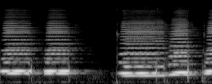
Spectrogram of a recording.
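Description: Piano accordion playing short notes in thirds, two reeds sounding together, on the treble keyboard. There is a brief break about a second in, then the phrase goes on.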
